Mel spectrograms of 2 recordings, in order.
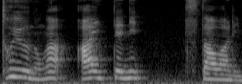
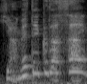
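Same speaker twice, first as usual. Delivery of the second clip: quick, strong, forceful, very high-pitched; 10 semitones higher than usual. Contrasting with the gentle way of saying it: quick forceful delivery. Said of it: "優しい言い方じゃなくて…ちょっと早い言葉で強い言い方で言う".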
